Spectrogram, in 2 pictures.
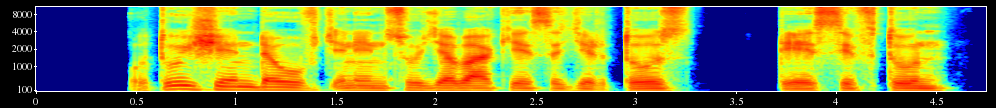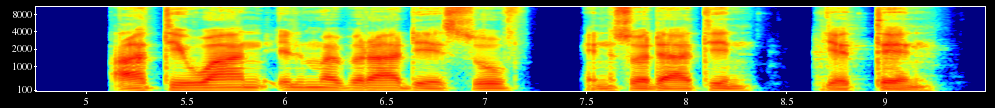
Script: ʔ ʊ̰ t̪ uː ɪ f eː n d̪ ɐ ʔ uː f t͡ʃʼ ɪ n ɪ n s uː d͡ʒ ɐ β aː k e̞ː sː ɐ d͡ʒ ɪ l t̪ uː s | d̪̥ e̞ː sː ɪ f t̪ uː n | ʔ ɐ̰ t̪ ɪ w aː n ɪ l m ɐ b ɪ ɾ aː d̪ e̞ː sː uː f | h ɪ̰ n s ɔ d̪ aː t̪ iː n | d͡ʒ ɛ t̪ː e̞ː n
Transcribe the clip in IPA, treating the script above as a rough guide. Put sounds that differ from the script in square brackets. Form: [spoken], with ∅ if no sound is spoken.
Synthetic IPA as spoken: ʔ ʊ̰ t̪ uː ɪ [ʃ] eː n d̪ ɐ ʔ uː f t͡ʃʼ ɪ n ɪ n s uː d͡ʒ ɐ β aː k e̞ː sː ɐ d͡ʒ ɪ [ɾ] t̪ uː s | d̪̥ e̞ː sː ɪ f t̪ uː n | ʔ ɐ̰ t̪ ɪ w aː n ɪ l m ɐ b ɪ ɾ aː d̪ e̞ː sː uː f | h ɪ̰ n s ɔ d̪ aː t̪ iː n | d͡ʒ ɛ t̪ː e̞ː n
